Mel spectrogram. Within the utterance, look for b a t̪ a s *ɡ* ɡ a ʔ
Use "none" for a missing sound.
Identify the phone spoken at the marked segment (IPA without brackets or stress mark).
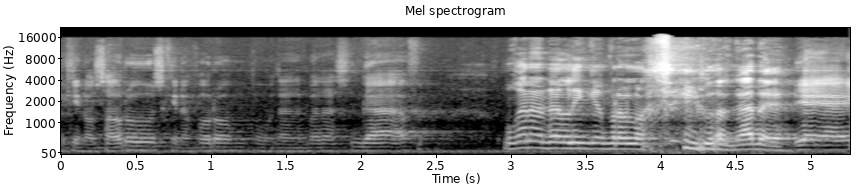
ŋ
